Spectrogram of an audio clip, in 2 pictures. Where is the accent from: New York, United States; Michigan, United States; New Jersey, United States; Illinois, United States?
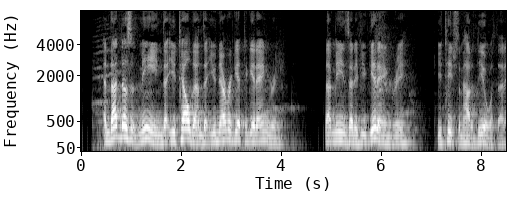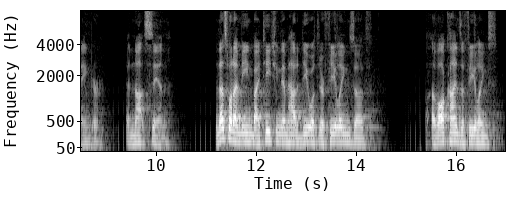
Illinois, United States; Arthur; I grew up in Arthur, Illinois, and if you know anything about that country, it's so flat that you can see things for miles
